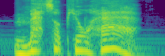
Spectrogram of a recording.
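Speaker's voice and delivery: stage whisper, still voiced. A girl at the kitchen table speaks to her little sister: half-whispered. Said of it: "she whispered to her little sister".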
